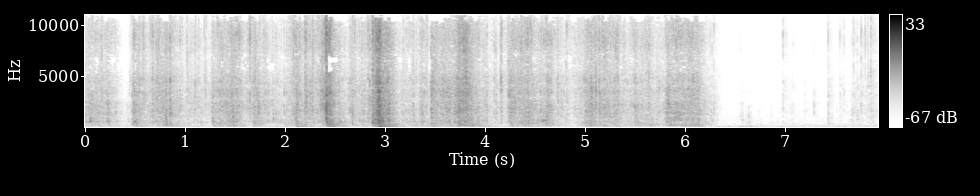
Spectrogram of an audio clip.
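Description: Plastic courier mailer bag crinkling and rustling as it is handled and pulled open, with a few sharp, louder crackles. The rustling stops about six seconds in.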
